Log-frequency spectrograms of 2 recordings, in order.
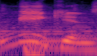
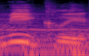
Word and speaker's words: Meekins: grateful for it actually officer meekins at the danger center told us ah the poor little duke doggy poor guy i keep getting his name wrong calling him meekly oh equally reminds me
